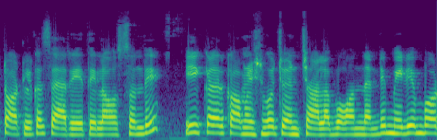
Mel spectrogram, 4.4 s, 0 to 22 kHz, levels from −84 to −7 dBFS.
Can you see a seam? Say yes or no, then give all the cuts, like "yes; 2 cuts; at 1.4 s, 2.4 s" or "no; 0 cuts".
yes; 1 cut; at 1.7 s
